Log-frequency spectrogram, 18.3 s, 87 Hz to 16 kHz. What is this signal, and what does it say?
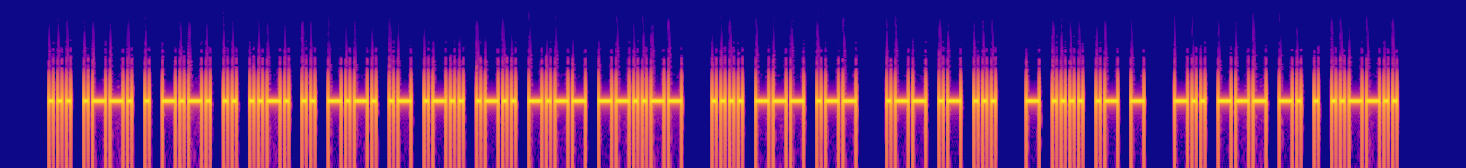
Morse code, heard as a keyed tone, about 22 wpm, 700 Hz. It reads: SPECIFICALLY, HOW WAS THAT DONE?
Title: Sentences from Top 1100 Words 22wpm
